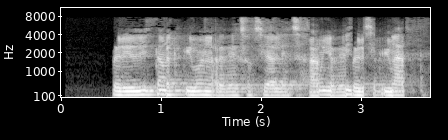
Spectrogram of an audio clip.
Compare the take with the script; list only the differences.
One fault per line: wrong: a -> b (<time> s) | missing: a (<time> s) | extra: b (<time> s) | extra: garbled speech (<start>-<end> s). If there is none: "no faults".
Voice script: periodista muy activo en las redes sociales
missing: muy (1.0 s)
missing: las (1.5 s)
extra: garbled speech (2.5-3.4 s)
